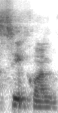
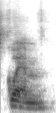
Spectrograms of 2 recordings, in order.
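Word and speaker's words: Sequim: It's not sequin. It's squim. Yeah, So the E is silent.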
